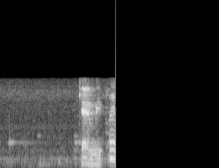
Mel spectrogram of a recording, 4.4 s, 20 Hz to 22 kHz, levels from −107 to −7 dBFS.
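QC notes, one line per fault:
Throughout: Bluetooth CVSD headset codec. The speech has passed through a narrowband headset link coding each sample as a single up-or-down bit with an adapting step, which points to a 64 kbps CVSD connection. Nothing above 3.8 kHz survives, so the speech sounds boxed-in and dull. The damage is plainly audible: loud, bright sounds outrun the step size and smear into distortion, sibilants turn scratchy, and a granular hiss sits under the speech.
From 2.31 s to the end: audio dropout to silence. The input feed stopped reaching the recorder, most likely through a dropped link or a disconnected or muted device, and recording carried on writing silence. The speech cuts off abruptly at 2.31 s and never returns. The gap is silent with no room tone, so whatever was said after that point is lost.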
